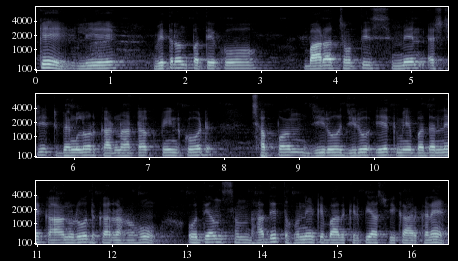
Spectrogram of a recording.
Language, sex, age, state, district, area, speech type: Hindi, male, 45-60, Bihar, Madhepura, rural, read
